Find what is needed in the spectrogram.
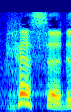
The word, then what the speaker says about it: hesed: It's the word hesed. It's a Hebrew word. You might spell it this way, H-E-S-E-D, hesed.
